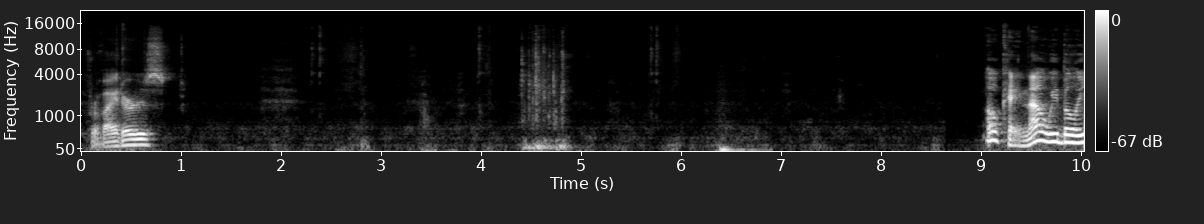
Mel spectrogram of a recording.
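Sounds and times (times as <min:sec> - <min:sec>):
computer keyboard keystrokes: 0:04.0 - 0:05.0.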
